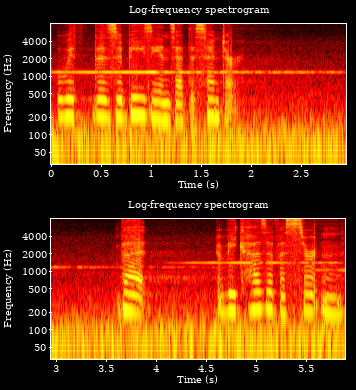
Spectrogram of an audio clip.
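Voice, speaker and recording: An actress voices an earnest female scientist survivor in a video game. Her voice sits at a middling pitch and moves in careful, halting, serious phrases, guarded in temper. Music is clearly audible behind her. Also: close to an everyday voice. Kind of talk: video game cutscene dialogue, expository.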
